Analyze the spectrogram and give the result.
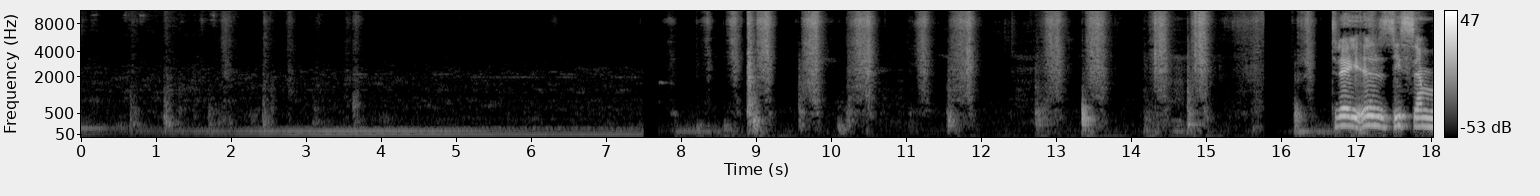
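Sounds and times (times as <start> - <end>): rasping rubbing strokes: 8.2 - 12.0, 12.7 - 16.6.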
